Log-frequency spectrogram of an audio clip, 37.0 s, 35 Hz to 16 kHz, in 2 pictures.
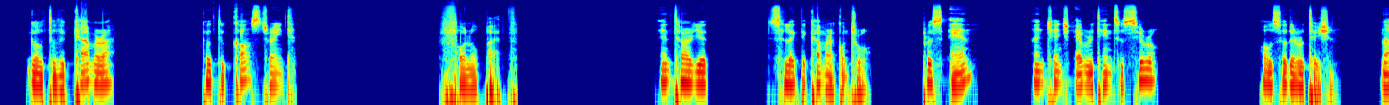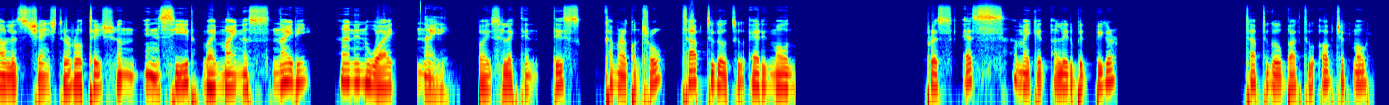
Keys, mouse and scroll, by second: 0.0 click, 1.3 click, 3.8 click, 5.3 click, 10.9 click, 12.9 n, 14.5 click, 18.2 click, 18.4 shift+middle click, 18.4 scroll up 3, 19.2 click, 20.5 click, 23.8 click, 24.6-25.0 scroll down 5, 24.7 middle click, 25.3 click, 25.5 click, 26.7 Tab, 28.0 a, 30.0 s, 36.0 Tab, 36.6 middle click.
